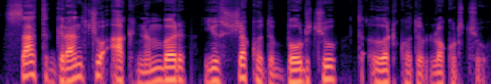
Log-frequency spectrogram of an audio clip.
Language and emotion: Kashmiri, neutral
